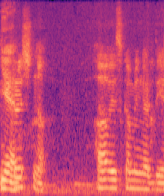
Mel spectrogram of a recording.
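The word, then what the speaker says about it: कृष्ण: But when you pronounce it, there's a little A at the end. Yeah. Krishna.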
